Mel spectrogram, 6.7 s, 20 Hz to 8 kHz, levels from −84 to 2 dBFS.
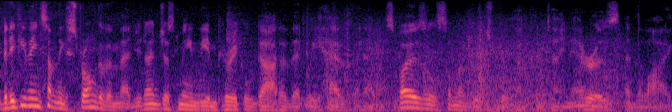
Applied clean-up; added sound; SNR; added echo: none; Hammer; 12 dB; none.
